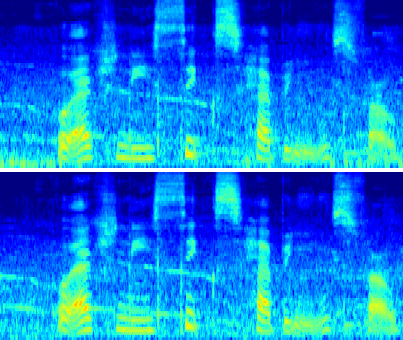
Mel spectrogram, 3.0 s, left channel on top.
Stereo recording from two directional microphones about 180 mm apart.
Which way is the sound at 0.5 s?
Centre (ahead or behind).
